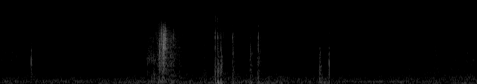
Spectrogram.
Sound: pages rustling

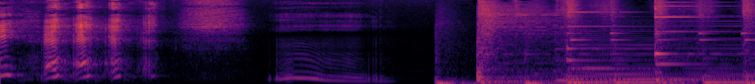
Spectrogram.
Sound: chuckling; lively music

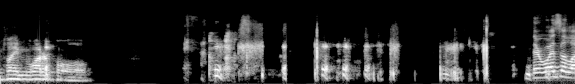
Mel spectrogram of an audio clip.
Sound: laughter

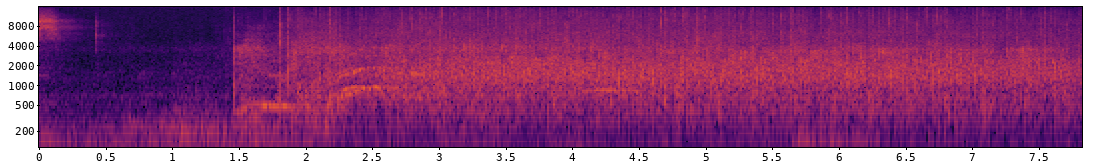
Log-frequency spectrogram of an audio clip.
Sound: audience cheers and applause

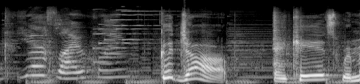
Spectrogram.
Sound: magic sound chimes

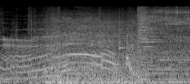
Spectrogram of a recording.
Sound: groaning

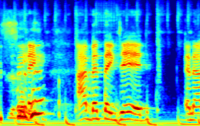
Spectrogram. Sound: laugh

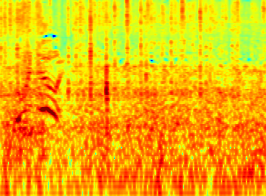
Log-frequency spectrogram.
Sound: engine buzzes

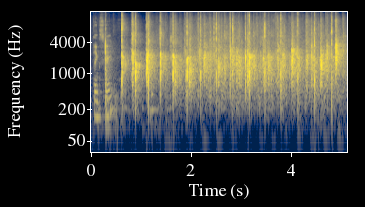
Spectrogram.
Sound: applauds

